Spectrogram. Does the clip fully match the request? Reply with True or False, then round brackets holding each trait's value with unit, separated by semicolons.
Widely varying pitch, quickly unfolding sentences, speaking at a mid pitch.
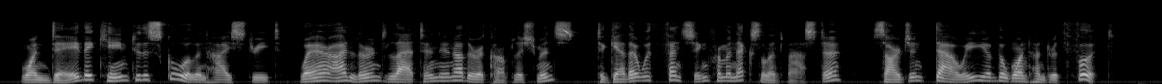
False (7.4 semitones; 160 wpm; 145 Hz)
